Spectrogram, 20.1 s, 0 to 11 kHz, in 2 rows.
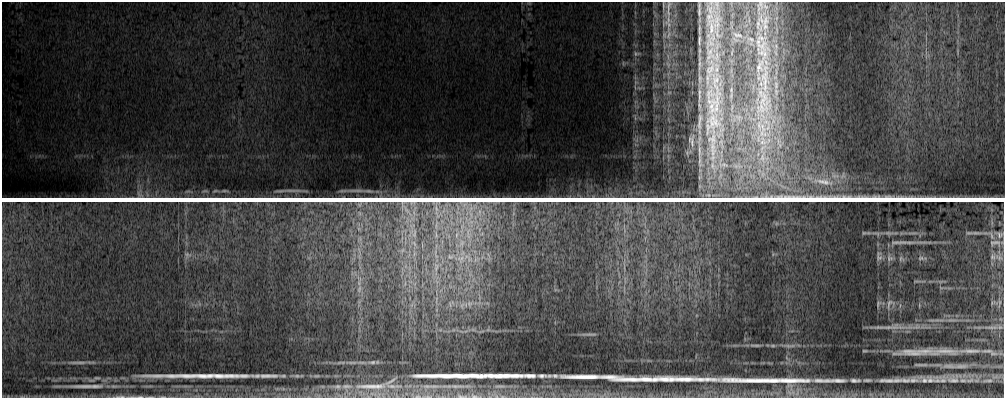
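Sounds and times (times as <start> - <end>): low rumble of night wind: 0.0 - 20.0
loud thunder crack rolling: 1.0 - 18.6.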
